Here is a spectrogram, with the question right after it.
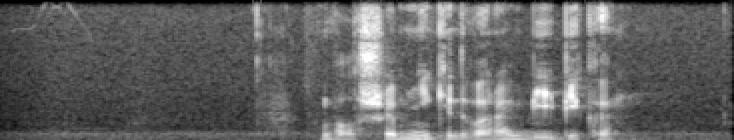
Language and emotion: Russian, neutral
